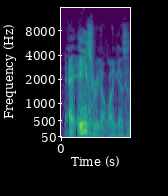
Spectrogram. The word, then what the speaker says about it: Azrael: You've got Death Angel and, of course, Winds of Plague, The Agonist, and I guess it's Azrael, I guess is how you pronounce it. Yeah, Azrael.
